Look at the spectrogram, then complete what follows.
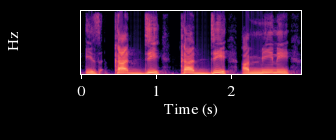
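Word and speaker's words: Qad: his proper name is Kad Kad amini spelled q a d but pronounced Kad am me is right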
